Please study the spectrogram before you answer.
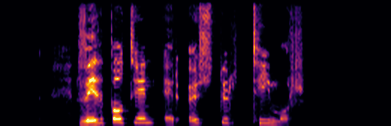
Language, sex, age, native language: Icelandic, female, 30-39, Icelandic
